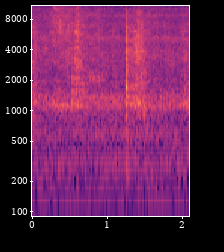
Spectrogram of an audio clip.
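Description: Sour cherry jam is stirred in a pot, a soft steady scraping and swishing with a faint bubbling sizzle, one brief sharper scrape midway, close with no talk.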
